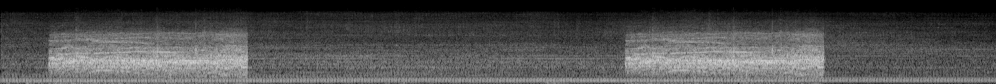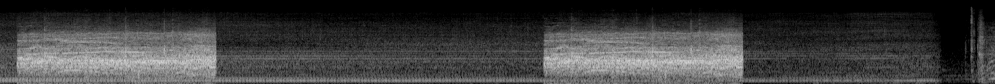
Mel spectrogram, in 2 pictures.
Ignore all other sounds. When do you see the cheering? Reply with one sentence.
The cheering can be heard from 0.5 to 2.5 s, from 6.2 to 8.2 s, from 10.1 to 12.2 s and from 15.4 to 17.4 s.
